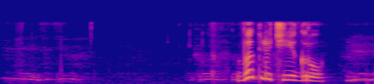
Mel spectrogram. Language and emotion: Russian, neutral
